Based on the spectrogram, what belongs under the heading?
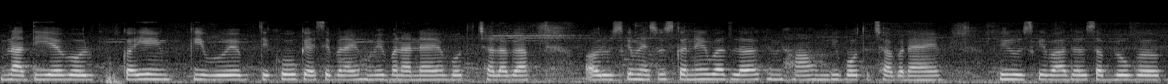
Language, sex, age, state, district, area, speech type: Hindi, female, 30-45, Uttar Pradesh, Mirzapur, rural, spontaneous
